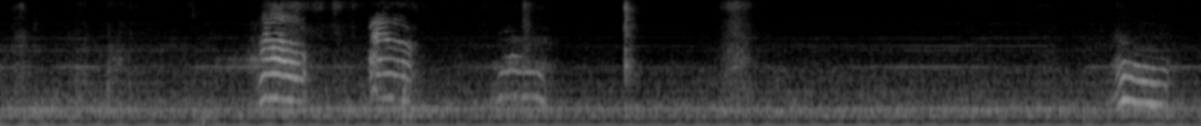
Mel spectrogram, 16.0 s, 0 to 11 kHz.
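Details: Cats demanding late-night feeding indoors: four harmonic, arching meows spaced apart, near 4, 5, 7 and 15 seconds, with a steady low hum and a couple of brief clicks between calls.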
